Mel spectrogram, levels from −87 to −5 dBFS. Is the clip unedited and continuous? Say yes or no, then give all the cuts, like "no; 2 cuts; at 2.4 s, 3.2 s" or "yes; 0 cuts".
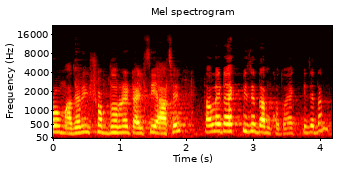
no; 1 cut; at 2.1 s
